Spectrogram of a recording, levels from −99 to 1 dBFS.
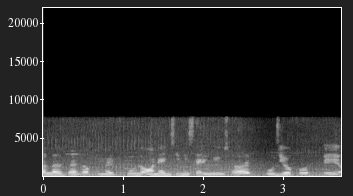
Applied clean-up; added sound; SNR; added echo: none; Motorcycle; 16 dB; none.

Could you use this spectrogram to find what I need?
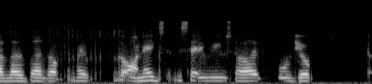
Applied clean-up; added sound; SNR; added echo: neural diffusion model UNIVERSE++.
